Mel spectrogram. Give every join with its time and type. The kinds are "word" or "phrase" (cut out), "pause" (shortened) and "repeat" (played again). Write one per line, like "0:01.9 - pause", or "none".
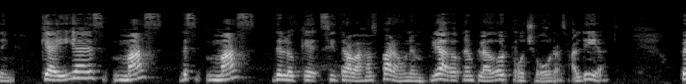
0:01.8 - repeat
0:03.2 - word
0:04.6 - word
0:05.1 - word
